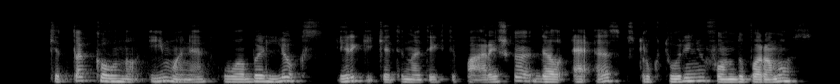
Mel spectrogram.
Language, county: Lithuanian, Šiauliai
